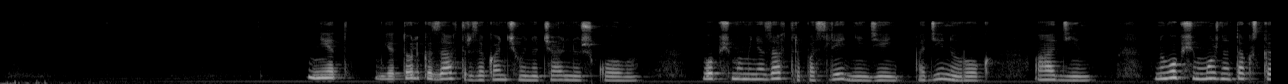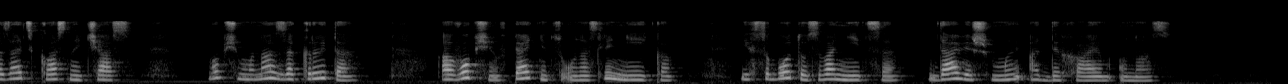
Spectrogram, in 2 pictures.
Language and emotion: Russian, sad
